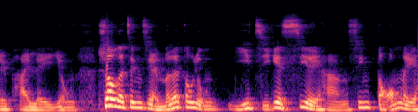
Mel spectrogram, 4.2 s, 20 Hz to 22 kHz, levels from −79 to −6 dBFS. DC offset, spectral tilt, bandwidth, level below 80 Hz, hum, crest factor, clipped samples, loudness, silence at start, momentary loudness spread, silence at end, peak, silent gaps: under 0.1%; -8 dB/octave; 11 kHz; -58 dBFS; none; 14 dB; under 0.1%; -16 LUFS; 0 s; 10 LU; 0 s; 0 dBFS; none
